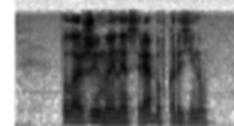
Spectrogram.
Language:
Russian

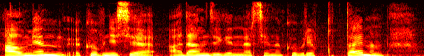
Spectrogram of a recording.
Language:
Kazakh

